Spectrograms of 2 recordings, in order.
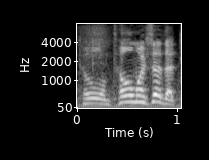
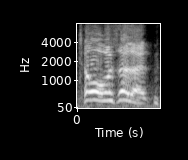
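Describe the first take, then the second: First: Insistent urging. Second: High, loud playful shout; mock-insistent yell. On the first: Pretend. Urging friend to relay message, first take. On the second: Friend urging Andy to relay a message to his father, mock yelling. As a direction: yell it as an escalating demand. Repeats the demand, escalating to a yell.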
